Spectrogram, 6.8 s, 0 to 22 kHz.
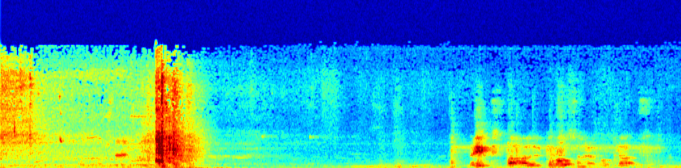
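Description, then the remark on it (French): A Berlin metro line 1 train idles with a low motor hum, then its doors slide with a sharp pneumatic whoosh and thud, followed by steady mechanical tones and faint background chatter on the platform. “Il va falloir qu'on prenne la ligne 1. Dépêche-toi, voilà la rame.”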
